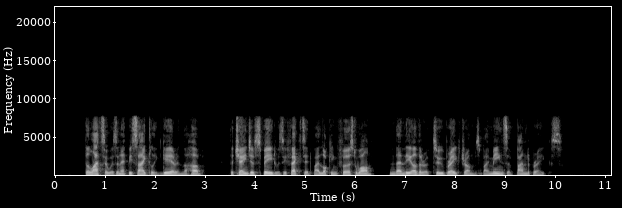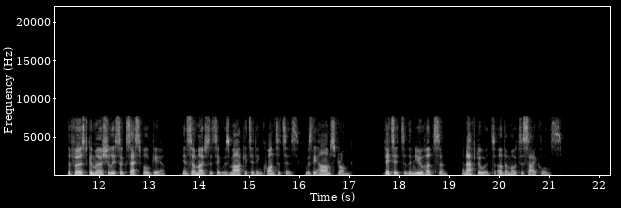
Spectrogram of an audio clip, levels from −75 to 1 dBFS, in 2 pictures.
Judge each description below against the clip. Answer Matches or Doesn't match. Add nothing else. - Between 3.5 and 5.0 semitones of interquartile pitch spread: Matches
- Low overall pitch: Matches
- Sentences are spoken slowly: Doesn't match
